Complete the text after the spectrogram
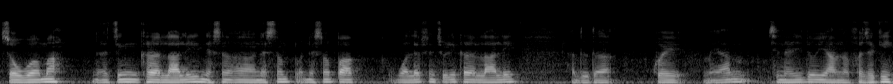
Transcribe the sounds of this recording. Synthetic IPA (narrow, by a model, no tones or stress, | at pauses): sɐwbɐːmɐː | t͡ʃiŋkʰɐɾɐlalinsnesnɐlnesʰnɐlpak̚ | walajp̚sensuɾikʰɐɾɐlali | ɐdudɐ | kʰojmɐjamsinɐɾidojamnɐpʰɐzɐɡi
